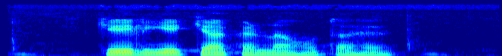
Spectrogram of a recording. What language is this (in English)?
Urdu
